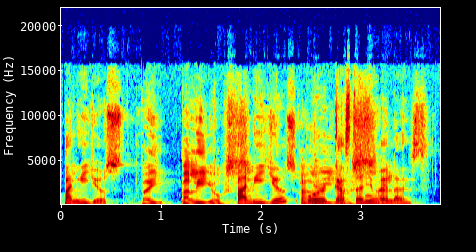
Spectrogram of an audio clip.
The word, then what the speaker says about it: palillos: And also they are called palillos.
